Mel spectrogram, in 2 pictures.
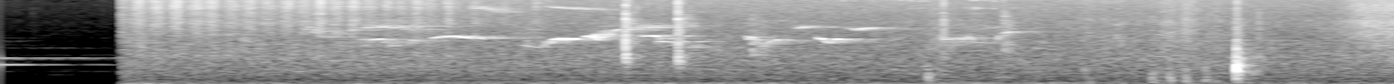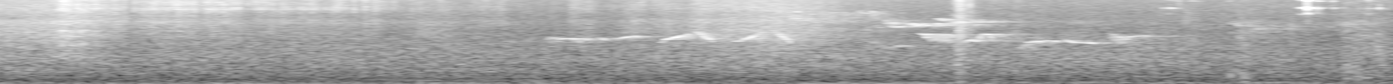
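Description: Garden ambience with small birds chirping on and off, in two spells, and a few light taps, the sharpest about six seconds in.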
